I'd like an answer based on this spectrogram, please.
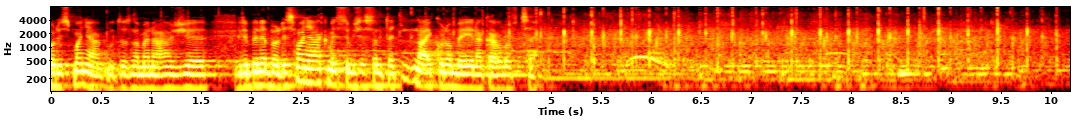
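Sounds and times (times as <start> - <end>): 
speech: 0.0 - 5.2
audience applause after a performance: 2.6 - 10.1.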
